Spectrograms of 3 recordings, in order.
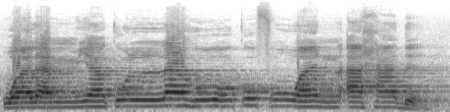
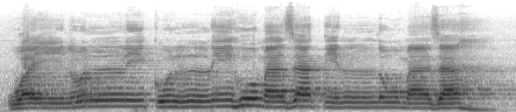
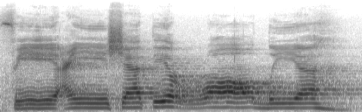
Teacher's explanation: diidghamkan menjadi lam tasydid, menjadi ra tasydid tanpa dikasih gunnah, tanpa didengungkan, tanpa dipanjangkan tempo tasydidnya. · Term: Idgham tanpa gunnah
